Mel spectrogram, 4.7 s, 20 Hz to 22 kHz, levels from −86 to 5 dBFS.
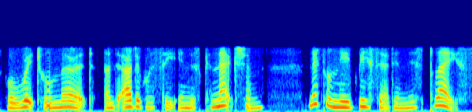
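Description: The whole clip carries the Bluetooth CVSD headset codec. The speech is cut off above 4 kHz. Each sample is one up-or-down bit with an adapting step, which fits a 64 kbps link. Here the damage is plainly audible: scratchy s sounds, distorted loud highs and a granular hiss.

At 0.47 to 0.52 s comes a Bluetooth headset packet repeat. About 26 ms of audio was lost. The headset replayed the last packet again and again, which points to about seven lost packets. The steady repeat gives a short buzz near 267 Hz.

At 2.46 to 2.50 s the packet repeat returns in a scattered form. About 19 ms was lost across 45 ms, which fits about five lost packets. The longest run lasts only a few milliseconds. It sounds like broken ticks and rough flickers, not a steady buzz.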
